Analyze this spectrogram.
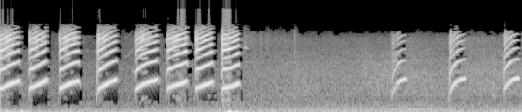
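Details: Australian magpie at its nest with chicks in a tree in Melbourne's south-east suburbs, Victoria, recorded by a security camera mounted above the nest: a rapid run of upward-sweeping, harmonic-rich calls, then three spaced repeats after a pause.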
